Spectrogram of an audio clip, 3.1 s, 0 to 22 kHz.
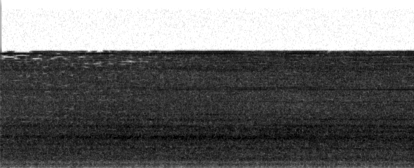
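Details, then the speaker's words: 500 W air-cooled ER11 CNC spindle at full speed: steady high whine, low hum and fan rush, even; the tool barely warms up; running smoothly. "Alors là, je suis pas à fond. Hein. Là, je suis à fond. Ça fait une puissance sur là."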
